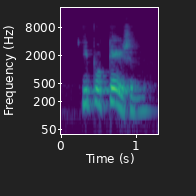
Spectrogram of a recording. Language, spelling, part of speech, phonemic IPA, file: Dutch, hypothesen, noun, /ˌhipoˈtezə(n)/, Nl-hypothesen.ogg
- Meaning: plural of hypothese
